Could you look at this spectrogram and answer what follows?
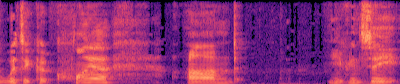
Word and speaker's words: Whitacre: is the Eric whitacres I think we pronounce it Whitaker choir and you can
